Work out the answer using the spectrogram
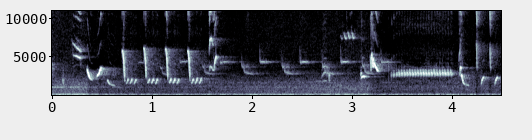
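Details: Nightingale song from the botanical garden in Poznań, Poland: a jumble of rapid whistled slurs and chirps, including a sustained level whistle near the end.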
